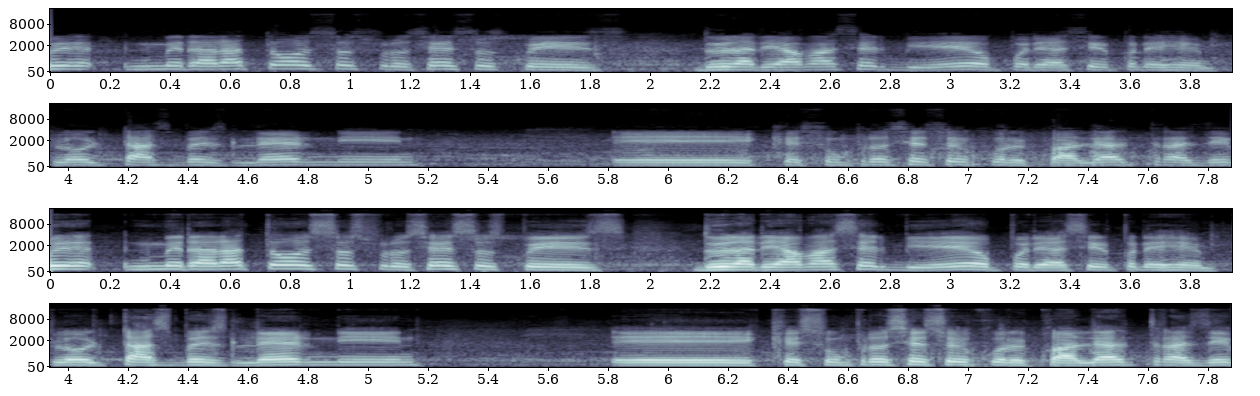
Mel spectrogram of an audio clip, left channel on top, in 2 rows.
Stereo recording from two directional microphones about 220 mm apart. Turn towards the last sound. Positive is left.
turn(degrees=-70)  # may be behind; listen again after turning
